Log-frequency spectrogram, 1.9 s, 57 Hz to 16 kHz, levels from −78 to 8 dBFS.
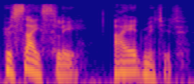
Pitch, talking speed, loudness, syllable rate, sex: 120 Hz, 95 wpm, -21 LUFS, 4.8 syllables/s, female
